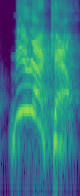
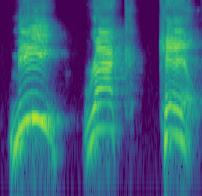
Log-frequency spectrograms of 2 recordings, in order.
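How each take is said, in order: First: The parts are said quickly as one word. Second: Three parts are said slowly with pauses between.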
